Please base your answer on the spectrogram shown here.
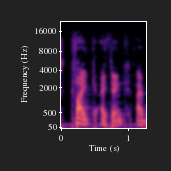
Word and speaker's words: Kveik: And I guess there's, the V is definitely has to be harder. I think that was something like you mentioned that some people were like stemming away from, like Quake or Kveik. But it's Kveik, I hope.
